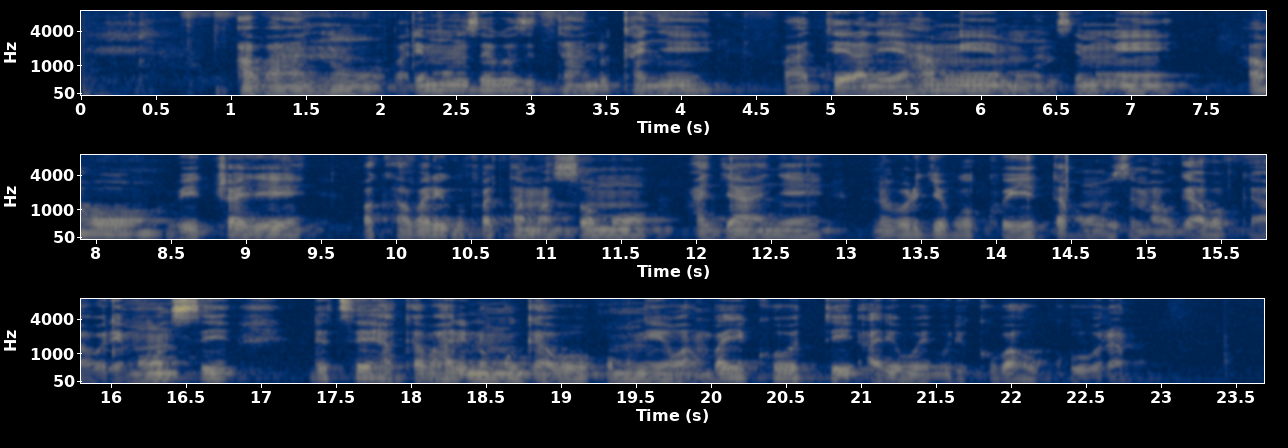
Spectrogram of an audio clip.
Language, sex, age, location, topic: Kinyarwanda, male, 18-24, Huye, health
